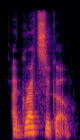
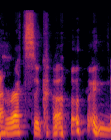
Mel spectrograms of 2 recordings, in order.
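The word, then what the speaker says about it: Aggretsuko: Agretsuko. There we go. I actually said the name. I was like, I have to remember how to say it. It's aggression. – Yeah. – Agretsuko.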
